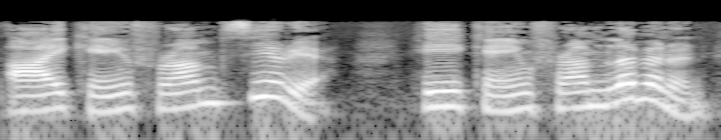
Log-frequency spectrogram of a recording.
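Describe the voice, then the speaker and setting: A man lecturing on English grammar over slides, explaining slowly and repeating his examples. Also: fairly high pitch, expressive, dry recording.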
